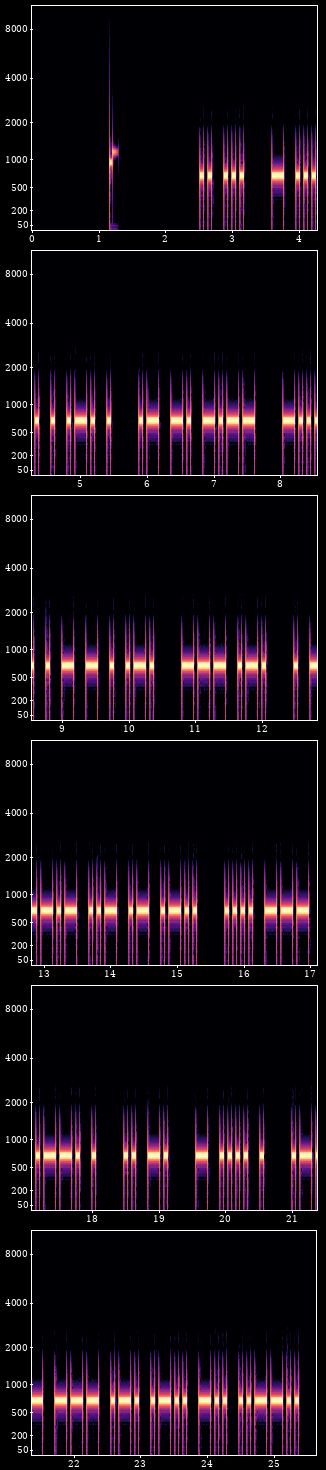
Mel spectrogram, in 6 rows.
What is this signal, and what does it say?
Morse code, heard as a keyed tone, about 20 wpm, 700 Hz. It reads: IS THERE ANY BETTER OR EQUAL HOPE IN THE WORLD?
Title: Sentences from Top 1400 Words 20wpm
